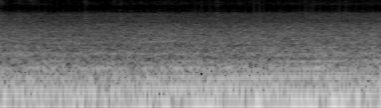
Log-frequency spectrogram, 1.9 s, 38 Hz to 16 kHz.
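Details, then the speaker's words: 2014 Infiniti QX60 3.5L: deep steady roar from inside the transfer case, heard under the running noise, described as a dry sound; case leaking fluid near the pinion, got very hot, differential suspected to have run low. Cause suspected, not confirmed. "It's like a roar."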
